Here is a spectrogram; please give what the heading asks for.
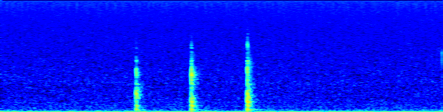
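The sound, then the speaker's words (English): Three sharp, evenly spaced knocks on a door, crisp and distinct against a steady background hiss. “There is a knock at the door.”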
